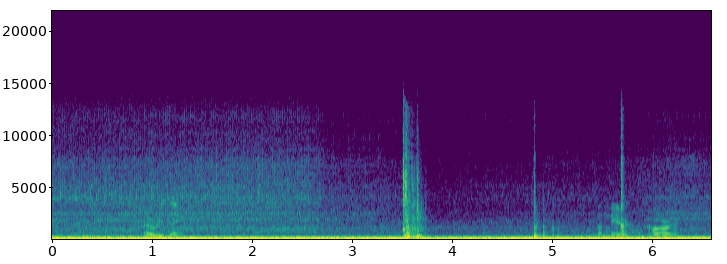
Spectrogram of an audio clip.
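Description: A Dodge Charger ScatPack idles steadily while warming up, a constant low engine hum close by, with a few brief clanks and knocks and bits of talk over it.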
